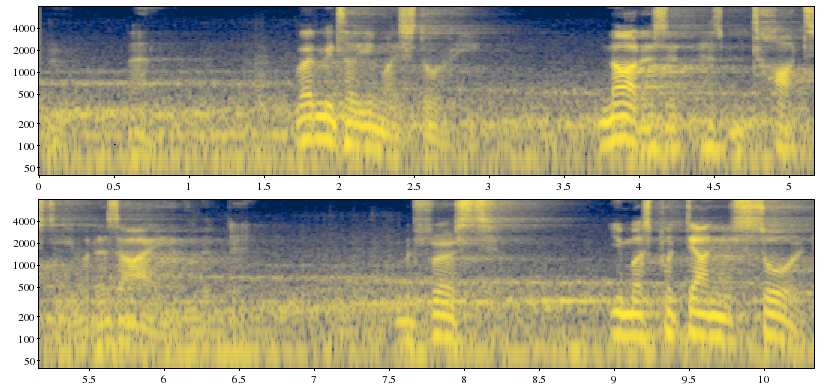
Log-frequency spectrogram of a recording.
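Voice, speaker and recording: Man doing a rumbling, gravelly old beast of the maze, slow and softly menacing, lively melody, cavernous echo, steady hiss. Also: full character voice. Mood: persuasive. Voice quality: deep gravelly voice. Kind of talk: ASMR roleplay. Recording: echoey cavernous reverb with steady noise.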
